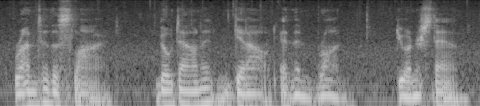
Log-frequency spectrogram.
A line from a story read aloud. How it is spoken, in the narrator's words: I put my mouth to Zoe's ear and whispered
